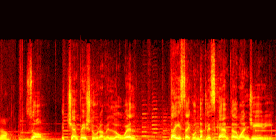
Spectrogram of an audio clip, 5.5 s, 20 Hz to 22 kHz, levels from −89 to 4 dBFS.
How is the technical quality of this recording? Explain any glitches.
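The technical quality holds up, with no glitches to explain.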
